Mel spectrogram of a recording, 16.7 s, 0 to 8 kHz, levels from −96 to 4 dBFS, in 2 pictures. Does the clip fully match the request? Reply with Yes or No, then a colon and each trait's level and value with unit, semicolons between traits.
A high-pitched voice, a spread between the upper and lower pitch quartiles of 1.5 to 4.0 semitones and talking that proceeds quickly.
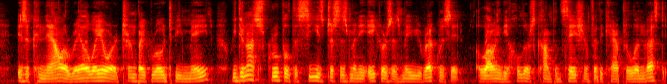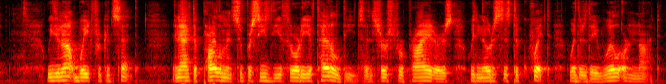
No: low, 115 Hz; average, 3.2 semitones; fast, 225 wpm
